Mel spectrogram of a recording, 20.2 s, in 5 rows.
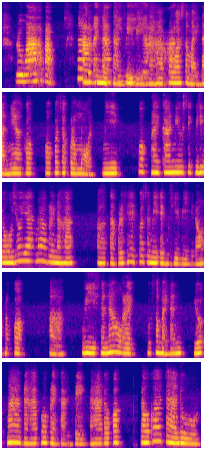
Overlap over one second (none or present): present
